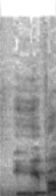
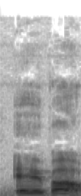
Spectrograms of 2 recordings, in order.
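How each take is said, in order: First: The name is said the American way. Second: The name is said the European way. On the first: "In the U S, it's pronounced as Eva a lot" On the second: "Over there, it would almost exclusively be pronounced Eva"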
